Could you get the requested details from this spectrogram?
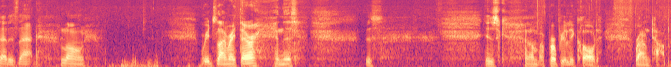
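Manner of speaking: winded, breathless voice. Pointing out the ridges while walking up and down hills, out of breath. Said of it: "being out of breath".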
